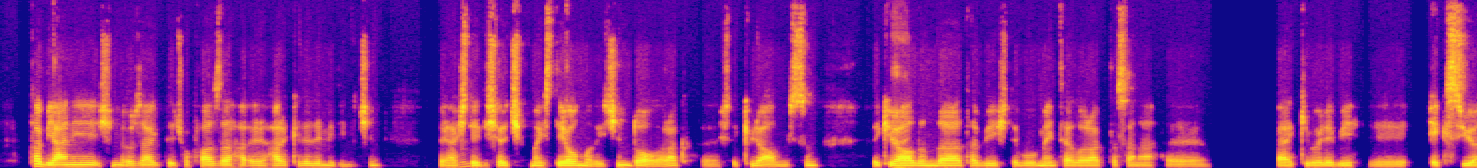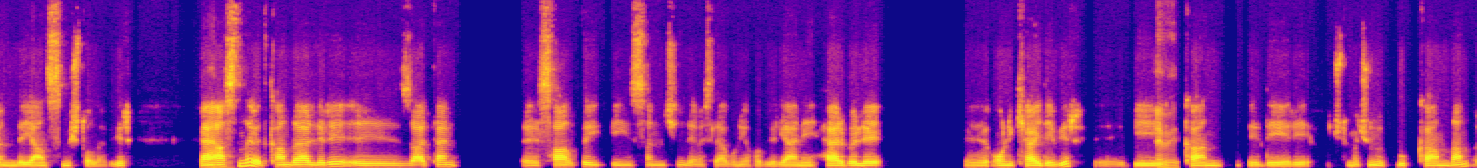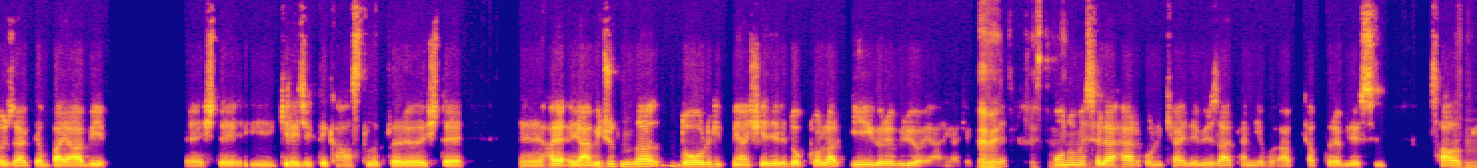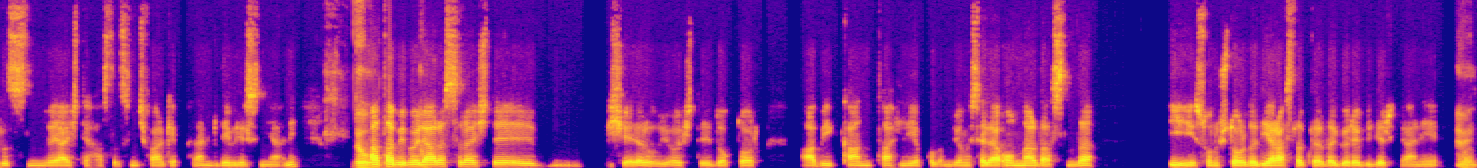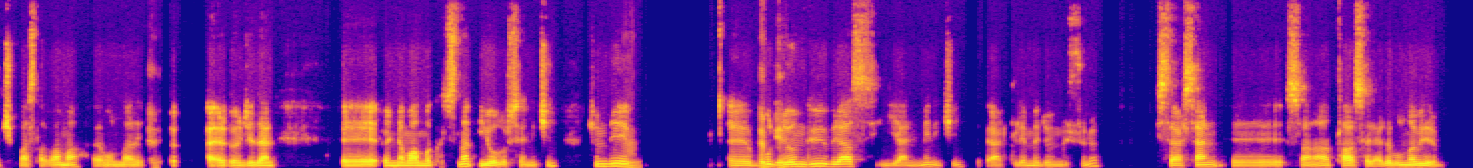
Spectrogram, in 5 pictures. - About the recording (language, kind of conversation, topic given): Turkish, advice, Egzersize başlamakta zorlanıyorum; motivasyon eksikliği ve sürekli ertelemeyi nasıl aşabilirim?
- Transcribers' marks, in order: unintelligible speech; unintelligible speech; tsk; unintelligible speech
